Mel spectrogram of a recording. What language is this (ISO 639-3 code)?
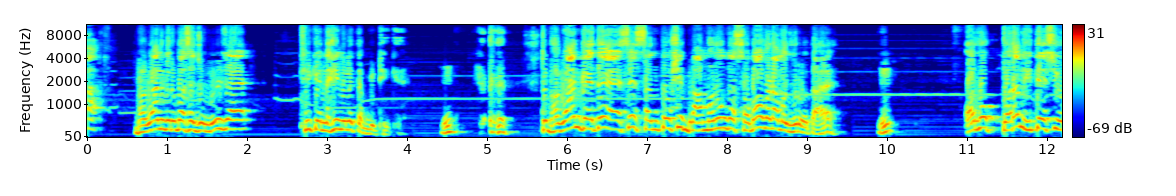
hin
